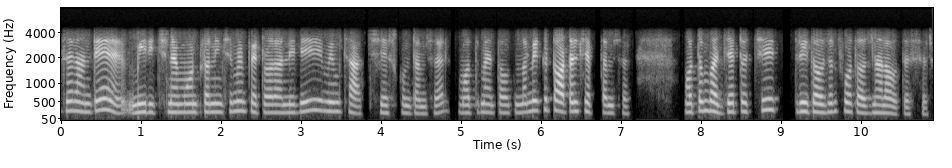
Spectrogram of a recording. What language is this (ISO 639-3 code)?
tel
